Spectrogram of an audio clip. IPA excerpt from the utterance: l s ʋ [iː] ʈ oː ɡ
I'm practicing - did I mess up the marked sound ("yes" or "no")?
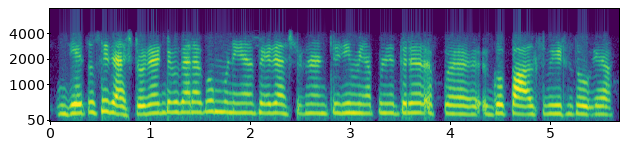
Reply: no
